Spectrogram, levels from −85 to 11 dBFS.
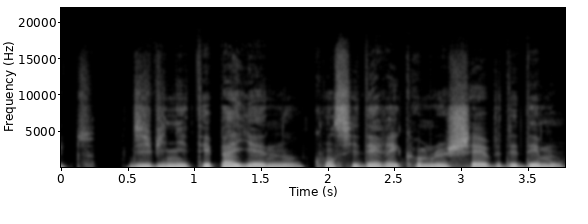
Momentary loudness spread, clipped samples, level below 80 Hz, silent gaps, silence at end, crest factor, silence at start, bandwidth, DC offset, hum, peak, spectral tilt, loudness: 8 LU; under 0.1%; -56 dBFS; 0.29-0.47 s; 0 s; 14 dB; 0 s; 15.5 kHz; under 0.1%; none; -8 dBFS; -6 dB/octave; -23 LUFS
